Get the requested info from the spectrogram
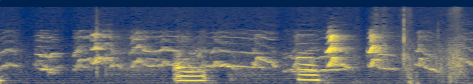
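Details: Several dogs sounding off loudly: high whining calls that rise and fall in pitch tumble over one another, broken by a few short sharp yips near the end.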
